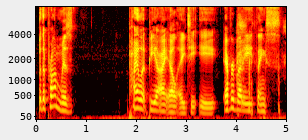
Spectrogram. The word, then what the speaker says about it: Pilate: just to be helpful it's pronounced and there's a little pronunciation key pilot yeah it and i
